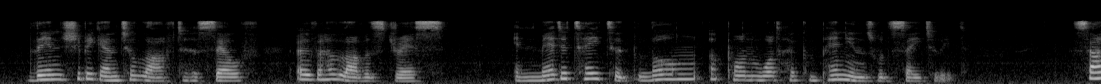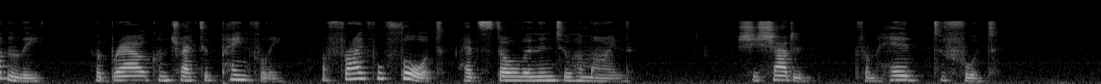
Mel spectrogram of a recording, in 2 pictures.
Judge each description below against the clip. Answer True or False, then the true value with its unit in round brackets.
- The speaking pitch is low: False (185 Hz)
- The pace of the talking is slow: True (110 wpm)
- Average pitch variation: True (4.7 semitones)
